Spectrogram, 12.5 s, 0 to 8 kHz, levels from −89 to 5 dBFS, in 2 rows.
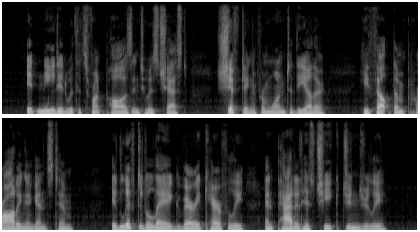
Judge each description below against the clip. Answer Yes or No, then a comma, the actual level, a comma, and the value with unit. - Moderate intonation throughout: Yes, average, 4.7 semitones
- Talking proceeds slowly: No, average, 155 wpm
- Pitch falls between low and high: No, low, 110 Hz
